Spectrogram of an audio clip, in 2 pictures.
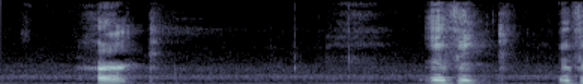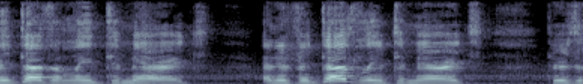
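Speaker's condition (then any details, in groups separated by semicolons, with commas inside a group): Cerebral palsy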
